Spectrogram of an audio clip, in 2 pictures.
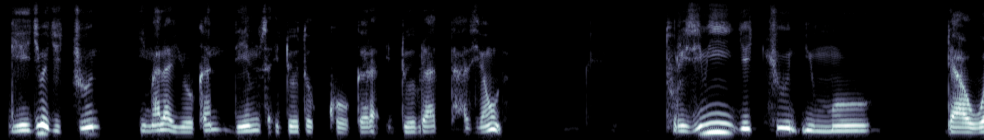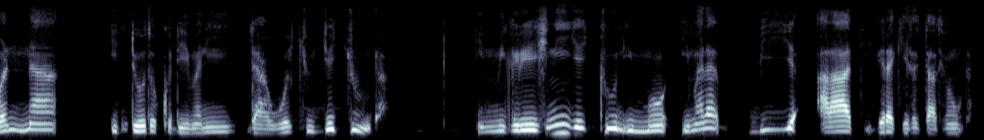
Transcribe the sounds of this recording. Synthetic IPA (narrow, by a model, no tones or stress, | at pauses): ɡe̞ːd͡ʒɪbɐd͡ʒɛt͡ʃːuːn | ɪmɐlɐjo̞ːkaːnd̪e̞ːmsɐɪd̪ːo̞ːt̪ɔkʰːɔɡɐɾɐɪd̪ːo̞ːbɪɾaːt̪t̪ʰaːsɪfɐmuːᶑɐ̥ | t̪ʰʊɾɪzɪmiːd͡ʒɛt͡ʃːuːnɪmːo̞ː | d̪̥aːwːɐnːaː | ɪd̪ːo̞ːt̪ɔkːɔd̪e̞ːmɐniːd̪aːwːɐt͡ʃːuːd͡ʒɛt͡ʃːuːᶑɐ̥ | ʔɪmːɪɡɾe̞ːʃɪniːd͡ʒɛt͡ʃːuːnɪmːo̞ːɪmɐlɐ | bɪjːɐ | ɐ̰laːt̪iɡɐɾɐkeːsːɐt̪ːɪt̪ːaːsɪfɐmuːᶑɐ̥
